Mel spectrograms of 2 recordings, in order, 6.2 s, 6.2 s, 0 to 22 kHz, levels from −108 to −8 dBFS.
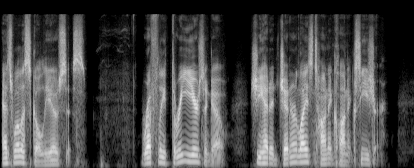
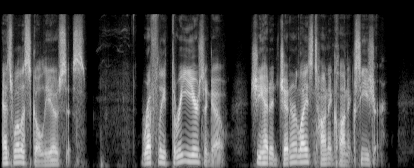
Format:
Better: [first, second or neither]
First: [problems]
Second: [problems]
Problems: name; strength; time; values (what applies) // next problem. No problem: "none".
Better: neither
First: none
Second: none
